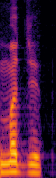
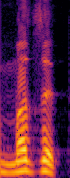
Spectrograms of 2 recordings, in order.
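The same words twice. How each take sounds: First: The middle consonant is a plain 'j' sound. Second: The middle consonant is a buzzing 'z' sound. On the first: "अगर मैं इसको normal बोलूं तो" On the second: "लेकिन नुक्ता के लिए हम प्रयोग करेंगे"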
